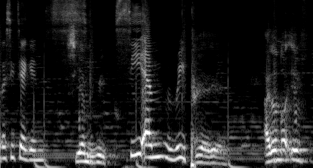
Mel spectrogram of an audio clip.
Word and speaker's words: Siem Reap: Siem Reap. Yeah. I don't know if I'm pronouncing it like correctly, but that's how they pronounce it.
